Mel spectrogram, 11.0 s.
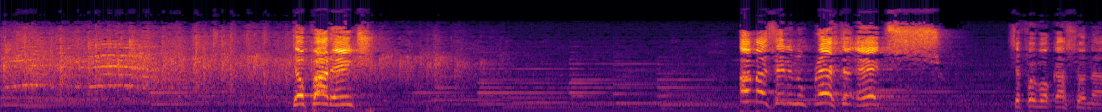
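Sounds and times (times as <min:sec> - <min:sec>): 
audience applauding: 0:00.0 - 0:05.1
speech: 0:02.9 - 0:03.8, 0:07.9 - 0:09.2, 0:10.1 - 0:11.0.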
